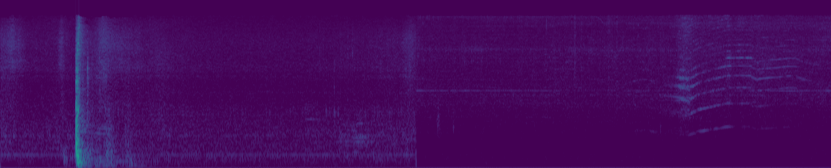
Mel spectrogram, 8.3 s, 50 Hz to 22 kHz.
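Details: Electric car (Tesla Model 3 discussed) switching off: one sharp clack in near silence, then a faint thunk as the background hum cuts out; the battery contactors opening normally at power-down.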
